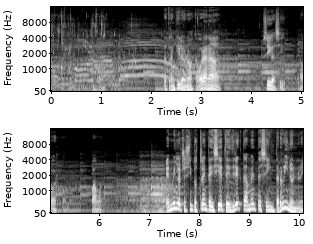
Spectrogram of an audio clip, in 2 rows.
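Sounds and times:
water poured into a small glass: 0:00.0 - 0:04.6
speech: 0:02.2 - 0:03.5, 0:04.2 - 0:06.2, 0:07.3 - 0:10.0.

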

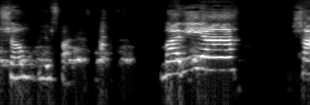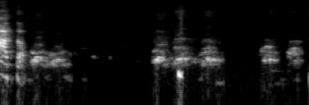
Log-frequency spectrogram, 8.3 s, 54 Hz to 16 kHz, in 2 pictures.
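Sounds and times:
several dogs barking in short bursts: 0:00.0 - 0:01.9, 0:04.4 - 0:08.2
speech: 0:00.1 - 0:01.2, 0:02.1 - 0:03.2, 0:03.9 - 0:04.8.

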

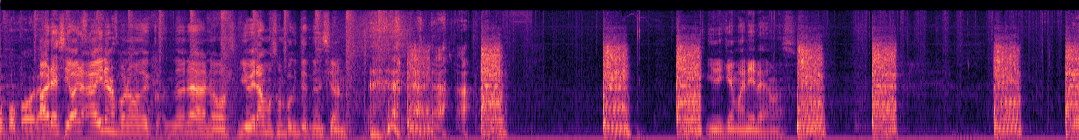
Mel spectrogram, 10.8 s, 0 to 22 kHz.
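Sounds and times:
speech: 0:00.0 - 0:04.8, 0:07.1 - 0:08.3
distorted electric guitar chords: 0:02.8 - 0:07.1, 0:07.9 - 0:10.7
laughter: 0:03.6 - 0:05.1.

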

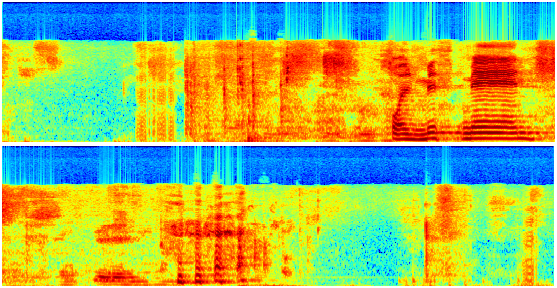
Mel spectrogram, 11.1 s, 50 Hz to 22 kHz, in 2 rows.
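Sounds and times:
steady room noise: 0:00.0 - 0:11.0
door opening with a short clatter and rattle: 0:01.8 - 0:03.3
faint voices: 0:01.8 - 0:07.3
laughter: 0:02.8 - 0:08.6
speech: 0:03.9 - 0:05.6, 0:06.5 - 0:08.2.

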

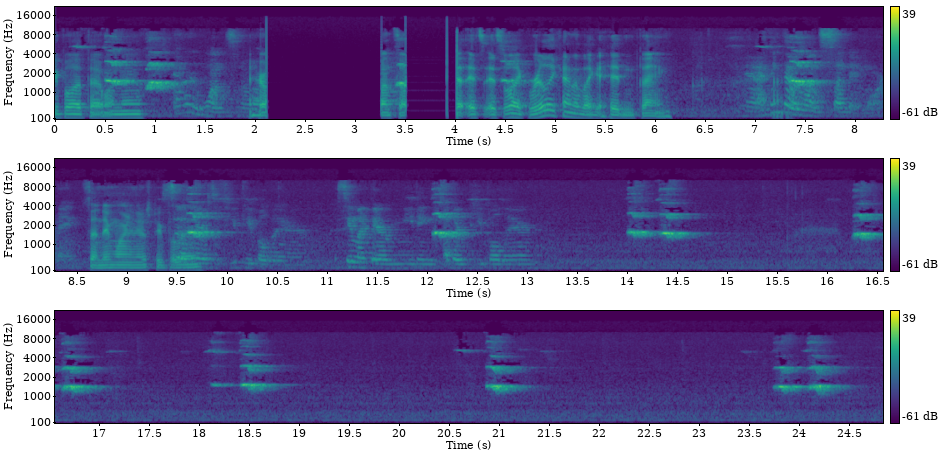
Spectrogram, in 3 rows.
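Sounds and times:
speech: 0:00.0 - 0:02.2, 0:03.4 - 0:06.3, 0:07.0 - 0:13.2
steady low hum: 0:00.0 - 0:02.2, 0:03.3 - 0:24.8
dog whimpering and yipping: 0:00.2 - 0:01.3, 0:07.0 - 0:07.7, 0:09.4 - 0:10.0, 0:12.0 - 0:12.4, 0:14.0 - 0:14.8, 0:16.3 - 0:17.3, 0:18.0 - 0:19.0, 0:20.6 - 0:21.6, 0:23.4 - 0:24.6.

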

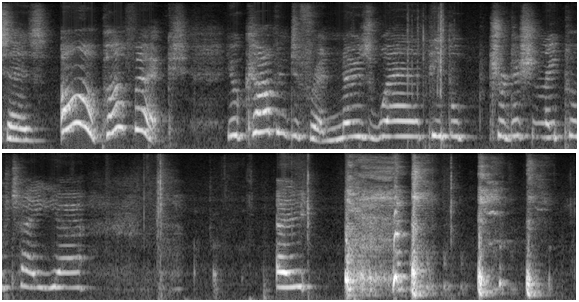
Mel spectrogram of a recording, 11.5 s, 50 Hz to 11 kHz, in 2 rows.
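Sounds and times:
speech: 0:00.0 - 0:06.8, 0:07.9 - 0:10.0
person coughing with a worsening cough: 0:09.2 - 0:11.4.

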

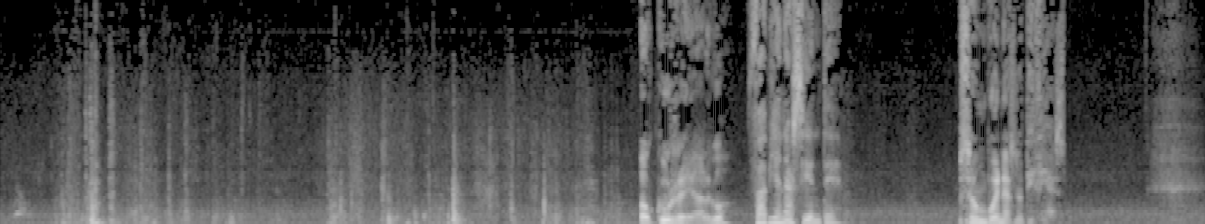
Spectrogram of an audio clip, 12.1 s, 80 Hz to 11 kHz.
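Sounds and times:
house door being opened at night: 0:00.6 - 0:02.0
speech: 0:06.4 - 0:08.5, 0:09.6 - 0:10.7.

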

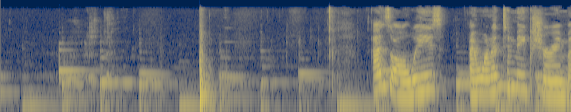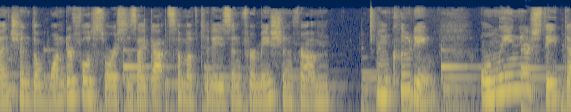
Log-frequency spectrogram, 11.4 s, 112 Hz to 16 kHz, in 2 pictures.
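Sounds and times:
light plucky music: 0:00.0 - 0:11.4
glasses clinking in a toast: 0:00.6 - 0:01.4
speech: 0:03.8 - 0:11.4.

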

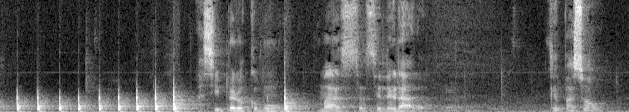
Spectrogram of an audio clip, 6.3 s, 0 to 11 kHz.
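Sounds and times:
sharp knocks on a door: 0:00.0 - 0:02.0, 0:02.6 - 0:03.2
speech: 0:02.0 - 0:04.4, 0:05.5 - 0:06.2.

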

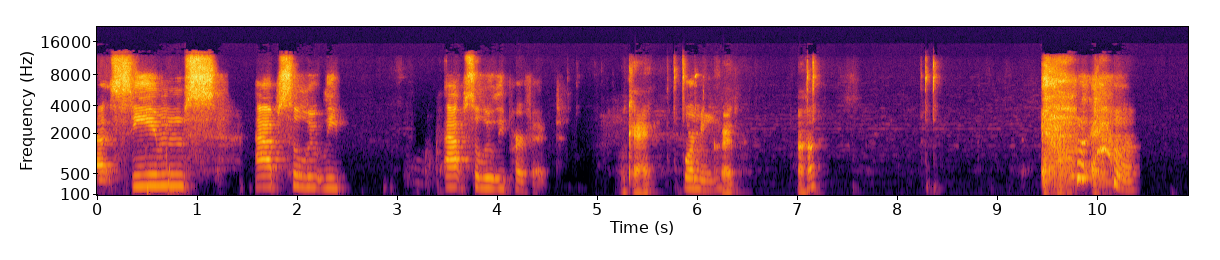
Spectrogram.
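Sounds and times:
speech: 0:00.0 - 0:02.6, 0:03.5 - 0:07.3, 0:09.8 - 0:10.5
person coughing: 0:09.4 - 0:10.4.

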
